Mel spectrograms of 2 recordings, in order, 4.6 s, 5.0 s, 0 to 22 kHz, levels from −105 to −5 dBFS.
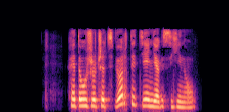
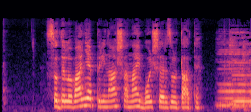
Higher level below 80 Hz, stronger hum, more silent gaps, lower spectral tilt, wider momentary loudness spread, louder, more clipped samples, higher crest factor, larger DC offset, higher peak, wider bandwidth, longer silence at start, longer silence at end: about the same, -62 dBFS vs -64 dBFS; neither; neither; about the same, -3.5 dB/octave vs -3.5 dB/octave; second, 11 LU vs 14 LU; first, -17 LUFS vs -24 LUFS; neither; about the same, 18 dB vs 18 dB; neither; first, -2 dBFS vs -8 dBFS; second, 7.8 kHz vs 11.5 kHz; first, 1.4 s vs 0.05 s; first, 0.7 s vs 0 s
